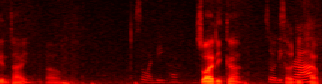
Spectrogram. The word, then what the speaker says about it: สวัสดีค่ะ: สวัสดีค่ะ Swadika.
